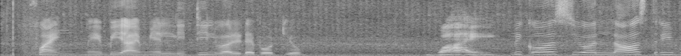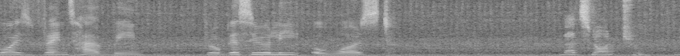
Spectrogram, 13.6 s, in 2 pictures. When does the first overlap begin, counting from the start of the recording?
none

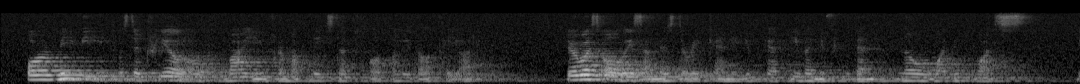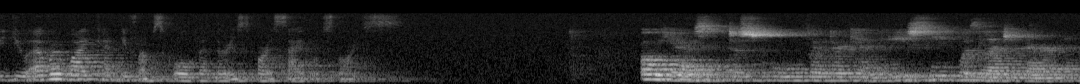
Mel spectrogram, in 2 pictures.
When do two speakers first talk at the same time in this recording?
none

